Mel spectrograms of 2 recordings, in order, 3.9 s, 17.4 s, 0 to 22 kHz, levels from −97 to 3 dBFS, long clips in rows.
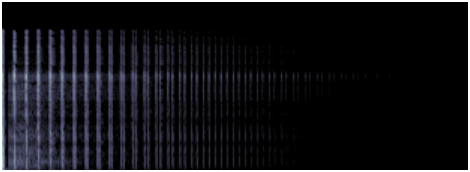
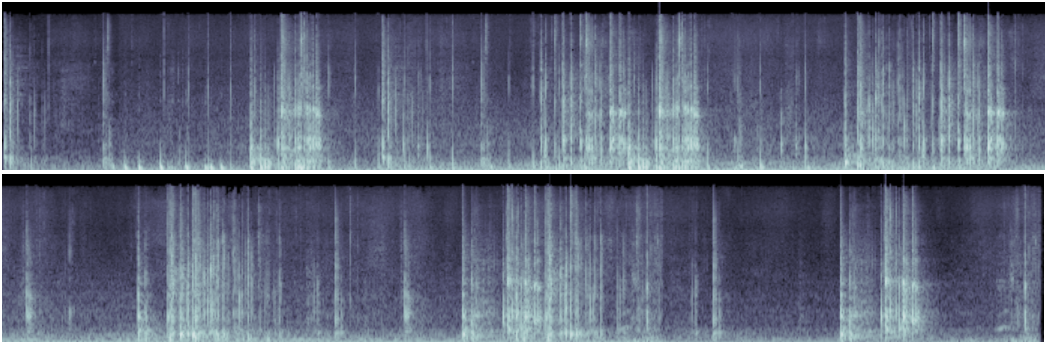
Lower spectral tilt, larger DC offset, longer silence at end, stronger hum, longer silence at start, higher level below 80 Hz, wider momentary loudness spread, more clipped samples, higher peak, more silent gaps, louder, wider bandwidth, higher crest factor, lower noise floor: second, -0.5 dB/octave vs -4 dB/octave; second, under 0.1% vs 2%; first, 3.05 s vs 0 s; neither; about the same, 0.1 s vs 0 s; second, -76 dBFS vs -28 dBFS; first, 24 LU vs 19 LU; neither; second, -4 dBFS vs 0 dBFS; neither; second, -34 LUFS vs -19 LUFS; second, 11.5 kHz vs 17 kHz; first, 34 dB vs 20 dB; first, -74 dBFS vs -39 dBFS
